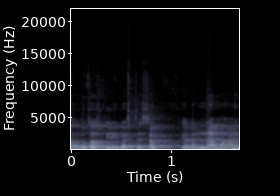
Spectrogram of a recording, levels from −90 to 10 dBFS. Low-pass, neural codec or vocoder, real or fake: 19.8 kHz; none; real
